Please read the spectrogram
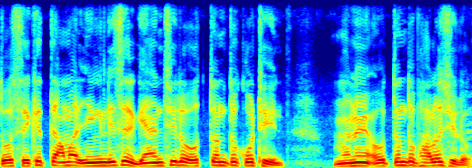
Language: Bangla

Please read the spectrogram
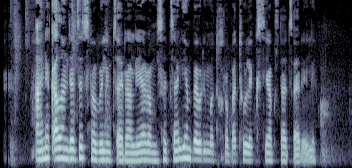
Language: Georgian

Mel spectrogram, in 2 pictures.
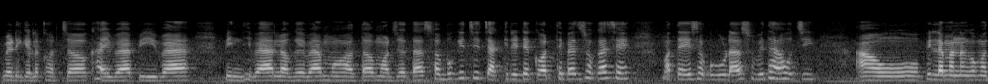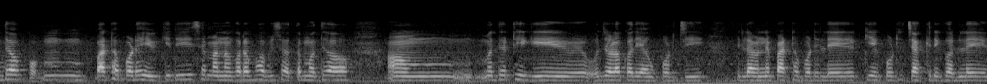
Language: Odia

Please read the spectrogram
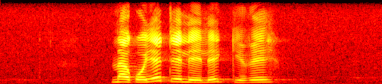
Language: Northern Sotho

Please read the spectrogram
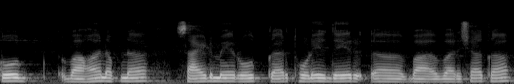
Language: Hindi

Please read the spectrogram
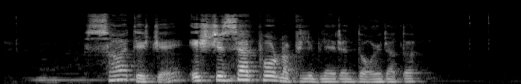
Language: Turkish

